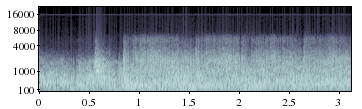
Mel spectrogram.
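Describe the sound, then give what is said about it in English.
Heavy artillery fire in a night-time wartime barrage: a loud, sustained roar of dense blasts, with a couple of sharper bursts near the start and no clear gaps between shots. “Heavy artillery fire streaks the night sky.”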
